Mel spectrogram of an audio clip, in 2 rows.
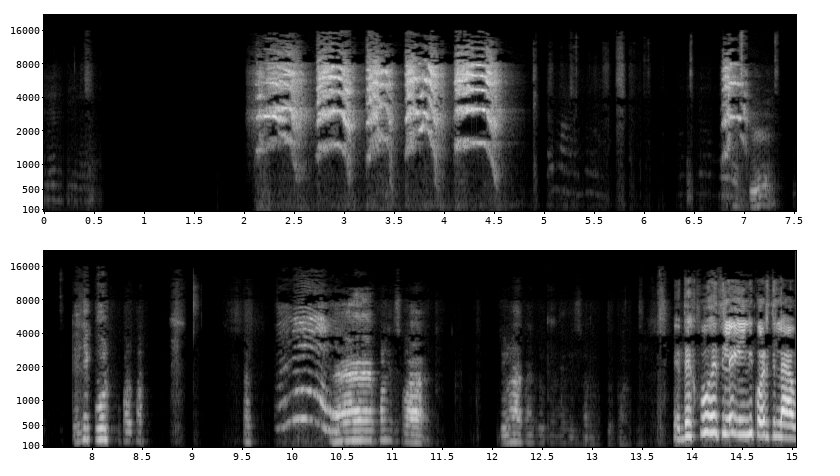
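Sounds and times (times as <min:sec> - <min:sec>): parrot squawking: 0:02.0 - 0:04.7, 0:06.8 - 0:07.1.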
